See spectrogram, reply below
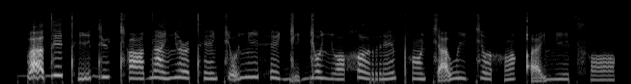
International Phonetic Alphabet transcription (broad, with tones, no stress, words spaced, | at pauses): ba̰˥de˥tʰḭ˩˥dy˧ cʰɑ˩ dã˥˩ʎə˞˥˩tʰẽ˩co̰˥ ʎĩ˥he˥˩ɟḭ˩ ɟɔ˥ʎɔ˩ χɤ˥˩rẽ˩˥ pʰɔ̃˧ ca̰˧wi˥˩cɤ˥˩hɔ̃˩˥ qʼḛ˩ ʎi˧t͡sʰɔ˩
